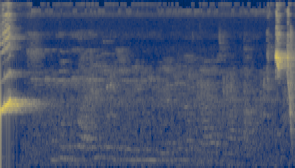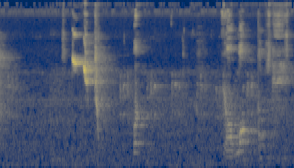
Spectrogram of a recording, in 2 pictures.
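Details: African grey parrot talking in a happy mood: opens with a sharp rising whistle, then soft murmured tones and several abrupt clicking squawks spaced across the middle and end.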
